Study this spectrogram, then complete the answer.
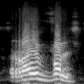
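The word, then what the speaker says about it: rival: राइवल ये इस तरह प्रोनाउंस होता है जैसे कि बी है वी।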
